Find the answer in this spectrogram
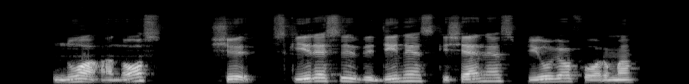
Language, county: Lithuanian, Panevėžys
